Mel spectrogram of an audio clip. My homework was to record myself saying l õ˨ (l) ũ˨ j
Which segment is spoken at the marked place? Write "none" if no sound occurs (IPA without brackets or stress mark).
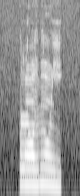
ʎ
